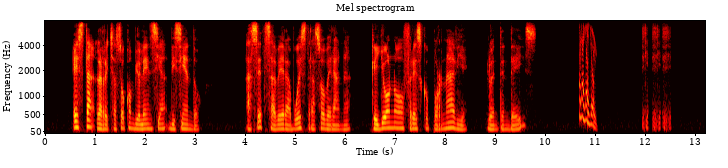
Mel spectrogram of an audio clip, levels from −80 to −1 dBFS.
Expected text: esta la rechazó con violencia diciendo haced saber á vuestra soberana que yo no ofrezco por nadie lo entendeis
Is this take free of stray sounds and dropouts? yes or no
no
